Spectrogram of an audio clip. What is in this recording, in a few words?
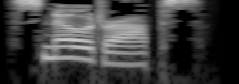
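"snowdrops", British English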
